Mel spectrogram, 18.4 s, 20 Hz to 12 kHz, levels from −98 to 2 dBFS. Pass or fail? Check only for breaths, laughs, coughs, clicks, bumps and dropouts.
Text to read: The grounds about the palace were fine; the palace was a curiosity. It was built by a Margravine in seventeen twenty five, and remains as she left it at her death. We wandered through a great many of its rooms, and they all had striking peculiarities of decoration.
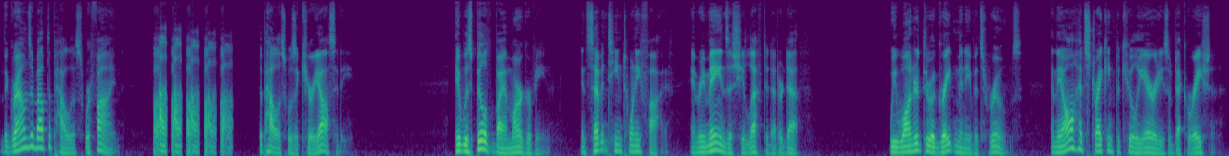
fail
